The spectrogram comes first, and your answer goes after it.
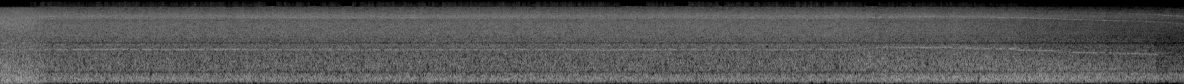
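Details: Homemade jet motorcycle turbine with rebuilt afterburner, tested in a garage: loud, steady jet roar with a faint high whistle, no popping or surging, easing off at the end; stable afterburner that no longer blows out at any speed.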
